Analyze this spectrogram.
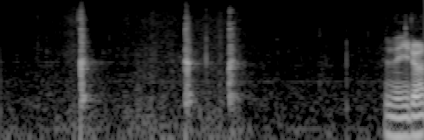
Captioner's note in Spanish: chk; chk chk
